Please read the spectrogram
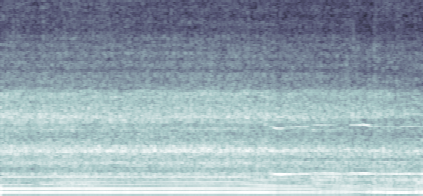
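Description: Large vintage long-bar chainsaw running at speed while cutting through a log. About three seconds in, its pitch sags as the engine labours under the load of the cut.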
